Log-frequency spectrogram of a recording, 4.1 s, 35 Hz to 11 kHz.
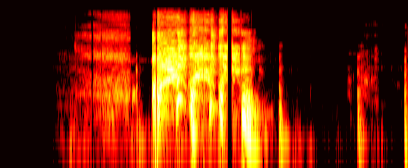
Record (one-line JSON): {"cough_length": "4.1 s", "cough_amplitude": 27466, "cough_signal_mean_std_ratio": 0.38, "survey_phase": "alpha (2021-03-01 to 2021-08-12)", "age": "45-64", "gender": "Male", "wearing_mask": "No", "symptom_none": true, "smoker_status": "Ex-smoker", "respiratory_condition_asthma": false, "respiratory_condition_other": false, "recruitment_source": "REACT", "submission_delay": "10 days", "covid_test_result": "Negative", "covid_test_method": "RT-qPCR"}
